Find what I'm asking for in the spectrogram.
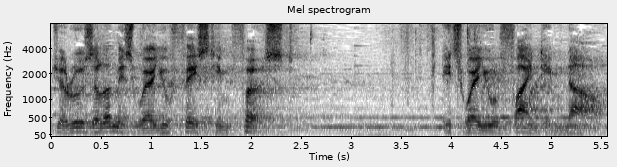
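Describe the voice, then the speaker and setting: A man playing a grave, wise older master of an assassin order in a video game, measured and instructive. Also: sits low. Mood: solemn counsel. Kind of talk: dramatic video game cutscene acting. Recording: very echoey stone hall, distant, music. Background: music.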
